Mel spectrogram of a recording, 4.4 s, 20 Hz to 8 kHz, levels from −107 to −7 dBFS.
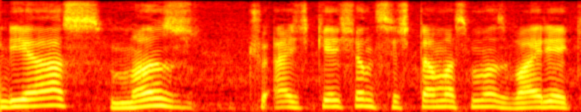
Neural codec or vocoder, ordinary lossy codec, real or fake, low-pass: codec, 16 kHz, 4 kbps, FreqCodec, larger model; none; fake; none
